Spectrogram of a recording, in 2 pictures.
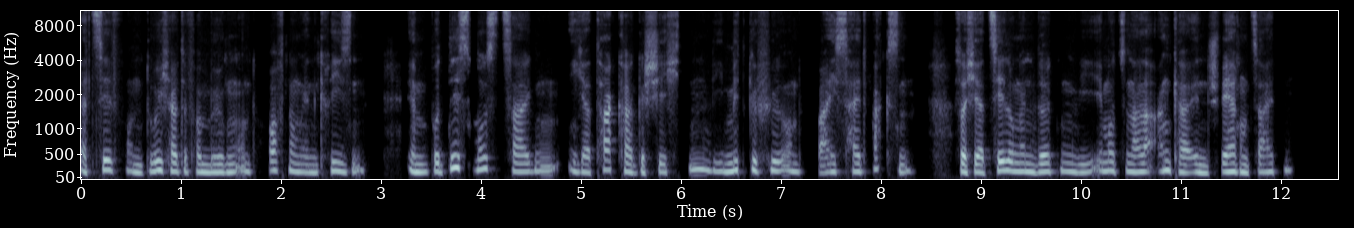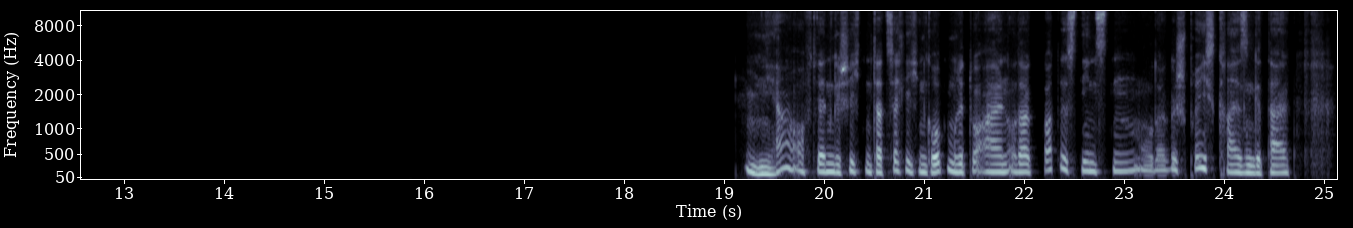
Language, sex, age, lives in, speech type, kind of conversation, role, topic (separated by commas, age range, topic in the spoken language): German, male, 25-29, Germany, read, expert-assistant, expert, Was kann ich von verschiedenen Religionen über ein erfülltes Leben lernen?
